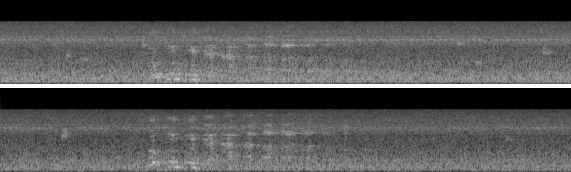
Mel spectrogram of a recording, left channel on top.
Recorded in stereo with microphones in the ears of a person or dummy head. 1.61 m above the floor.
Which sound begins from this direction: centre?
Laughter, at 1.5 s.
